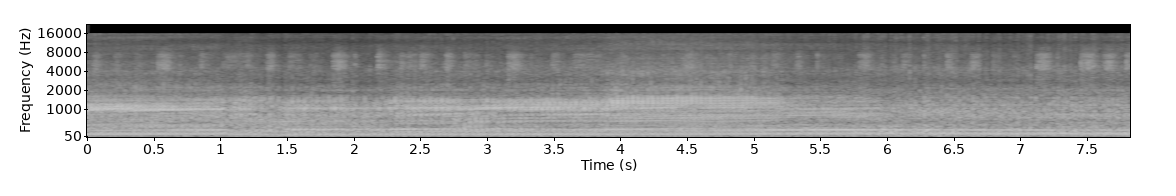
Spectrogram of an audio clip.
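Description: Harley-Davidson Milwaukee-Eight 131 V-twin running under way through an S&S Super Street 2-into-1 exhaust. The engine note holds fairly steady, with small dips and rises in pitch as the throttle changes.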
